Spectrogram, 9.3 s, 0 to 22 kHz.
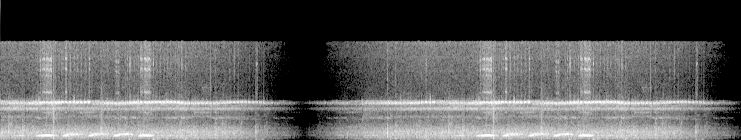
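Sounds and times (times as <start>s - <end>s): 
Myrmothera campanisona song variant in the Eastern Lowlands of South America: 0.2s - 2.3s, 5.7s - 8.4s.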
